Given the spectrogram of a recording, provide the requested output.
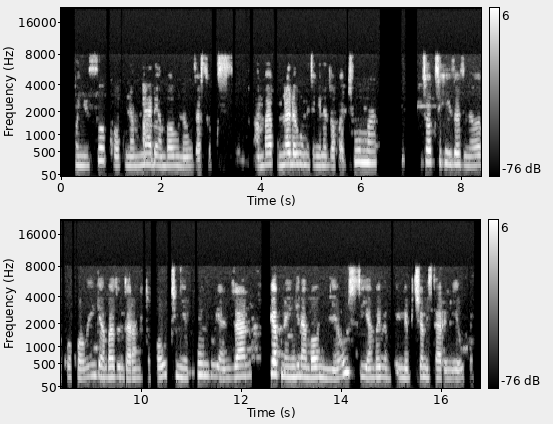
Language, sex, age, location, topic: Swahili, female, 18-24, Nairobi, finance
